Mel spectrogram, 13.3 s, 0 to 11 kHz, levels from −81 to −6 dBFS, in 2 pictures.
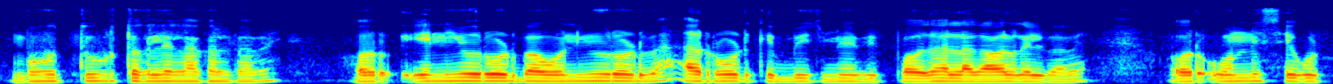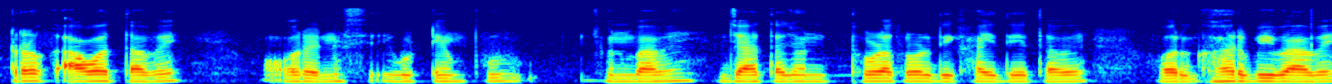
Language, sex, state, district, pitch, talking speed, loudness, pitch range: Bhojpuri, male, Uttar Pradesh, Gorakhpur, 125 Hz, 200 wpm, -25 LUFS, 125-135 Hz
